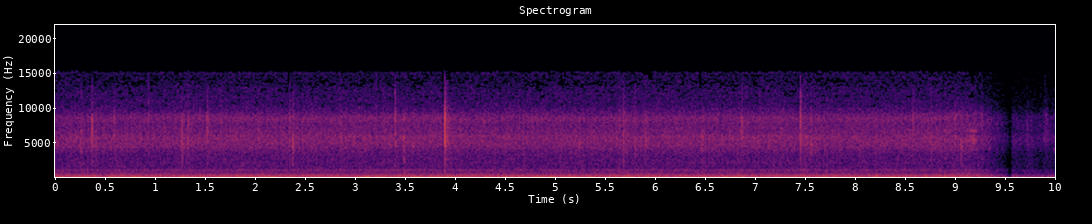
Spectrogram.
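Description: TVP crumbles frying nearly dry in a stainless steel skillet: a steady sizzle with scattered small crackles. The shift from sizzling to crackling is the sign that the water has boiled off and the TVP is browning, done or nearly done.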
